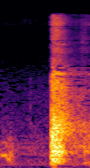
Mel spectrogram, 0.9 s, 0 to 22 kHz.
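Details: Adult with Tourette syndrome for 40-plus years: a single abrupt cough-like throat-clearing burst after a quiet pause, a simple vocal tic.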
